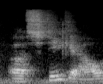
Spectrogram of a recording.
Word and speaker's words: Steagall: So when the Glass-Steagall Financial Reform Act is being passed in the 1930s, Stigall is how he pronounced it, Henry Stigall from Alabama.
